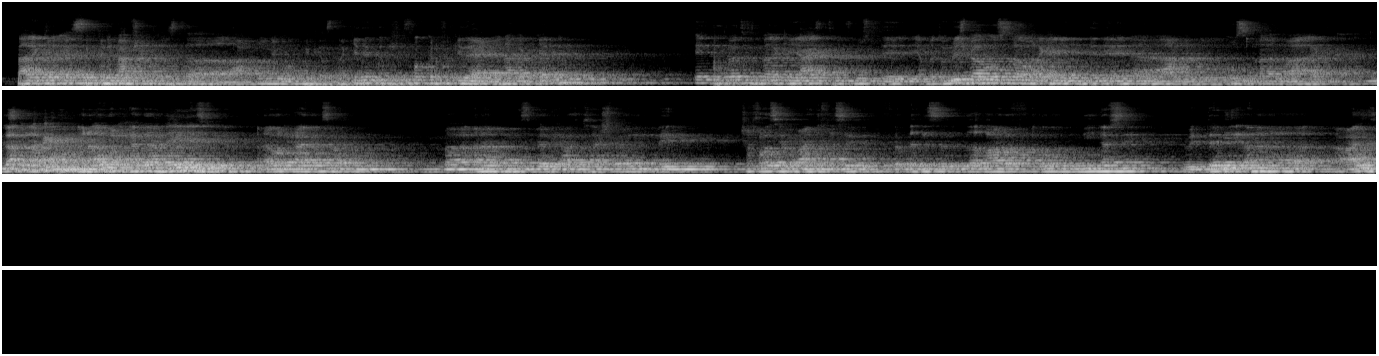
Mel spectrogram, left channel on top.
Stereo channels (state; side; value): silent; right; digital silence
